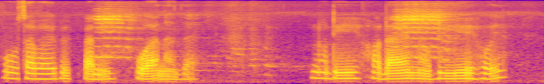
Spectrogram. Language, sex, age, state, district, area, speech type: Assamese, female, 30-45, Assam, Lakhimpur, rural, spontaneous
